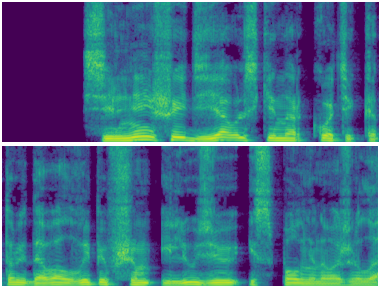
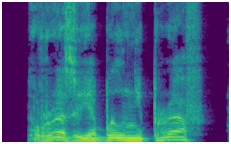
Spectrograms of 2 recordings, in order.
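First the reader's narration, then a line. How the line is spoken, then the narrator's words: Sudden whisper. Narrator (Russian): неожиданно прошептал он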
